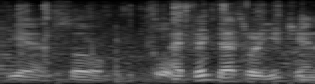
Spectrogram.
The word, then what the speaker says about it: Seoul: It's pronounced soul. I'm like, It's really? pronounced soul. Soul, yeah. S-O-U-L. Like it's pronounced like S-O-U-L. Yeah, Seoul.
